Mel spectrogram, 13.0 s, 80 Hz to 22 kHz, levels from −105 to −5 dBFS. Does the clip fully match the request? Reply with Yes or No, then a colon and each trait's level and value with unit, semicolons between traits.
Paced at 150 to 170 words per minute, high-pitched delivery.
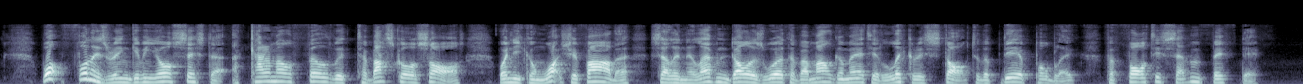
No: average, 165 wpm; medium, 145 Hz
